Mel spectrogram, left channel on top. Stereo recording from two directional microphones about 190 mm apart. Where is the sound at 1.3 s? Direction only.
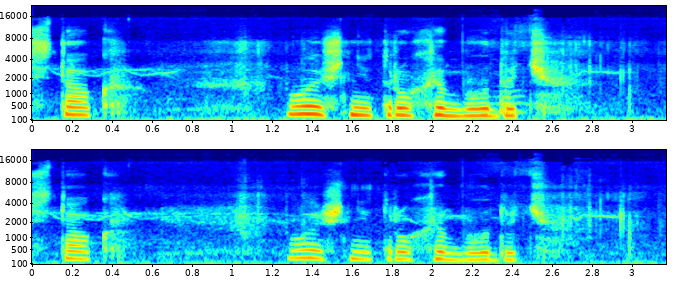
30° left (ahead or behind).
